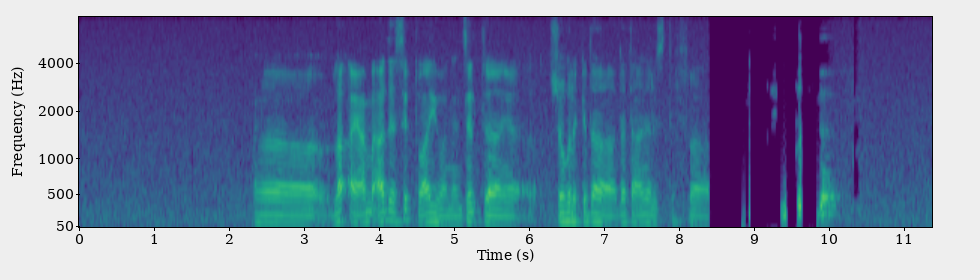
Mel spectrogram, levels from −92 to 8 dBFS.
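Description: From 8.39 to 9.74 s the speech gets pushed down in patches, about a second in total, at worst by about 40 dB. That's speech suppressed in double talk: both ends were talking at once, and the echo canceller likely couldn't tell the local talker from the loudspeaker echo, so it ducked everything. In and just after that stretch you also get the other side's voice leaking through. First there's a tiny blip at 8.91 s, well under the speech. Then from 9.23 to 9.64 s it's a bit louder than the talker, and from 9.80 to 10.29 s it sits about level with them. It's likely far-end audio from the loudspeaker that the canceller didn't fully strip out of the mic.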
